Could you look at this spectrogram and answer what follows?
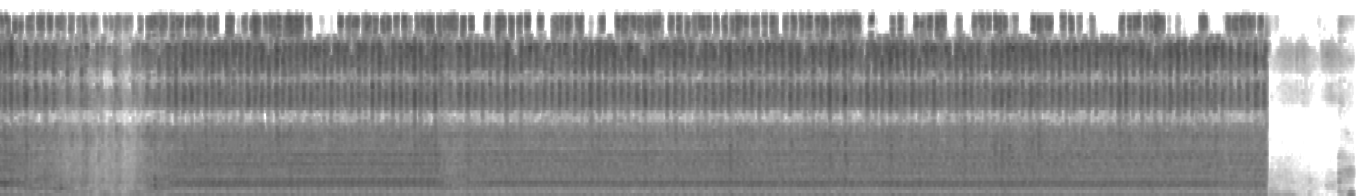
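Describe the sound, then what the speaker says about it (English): A longarm quilting machine sews along the top edge of fabric with a continuous, dense mechanical hum and rapid stitching rattle, close and steady for about nine seconds before stopping abruptly. "I'm sewing right along this top edge, and I'm going to stop right before I get to my first pocket"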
